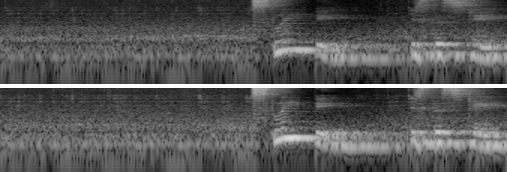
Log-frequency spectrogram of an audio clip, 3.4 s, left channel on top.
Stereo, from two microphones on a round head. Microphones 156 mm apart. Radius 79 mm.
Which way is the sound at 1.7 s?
20° right (ahead or behind).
